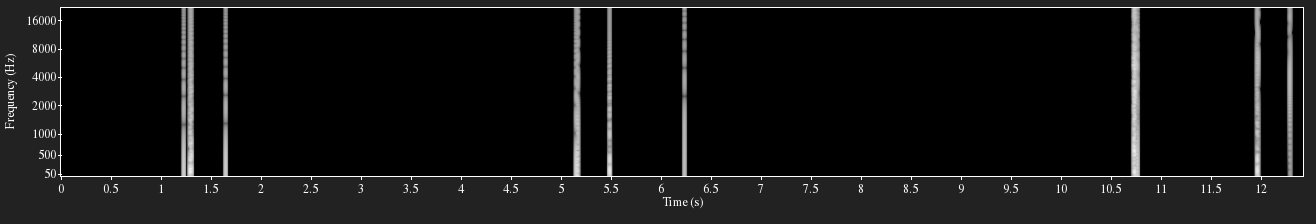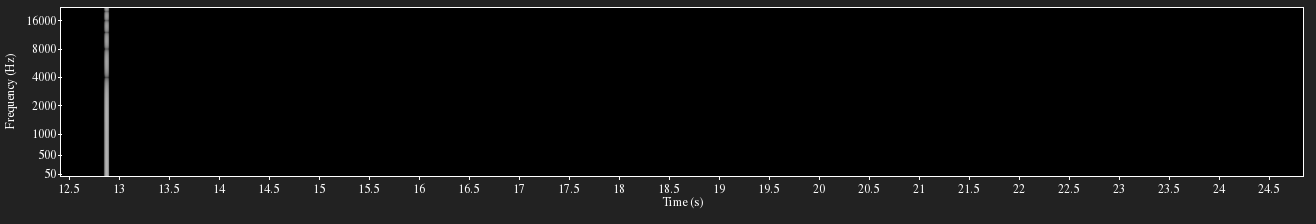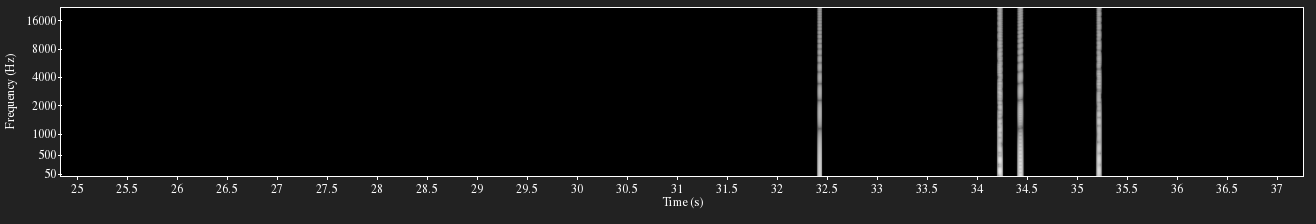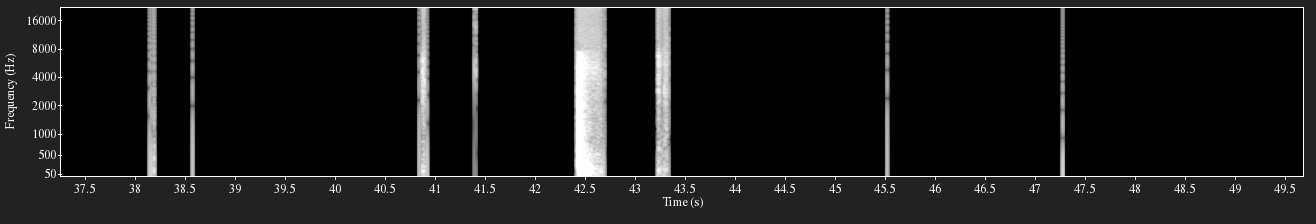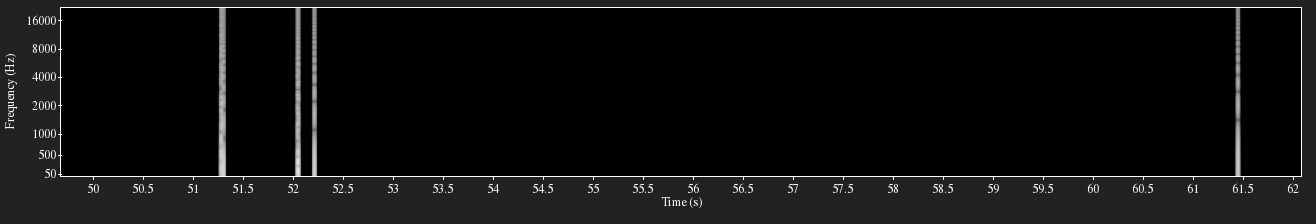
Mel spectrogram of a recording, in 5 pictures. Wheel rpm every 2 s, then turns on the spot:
0, 0, 0, 0, 0, 0, 0, 0, 0, 0, 0, 0, 0, 0, 0, 0, 0, 0, 0, 0, 0, 0, 0, 0, 0, 0, 0, 0, 0, 0, 0.
none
